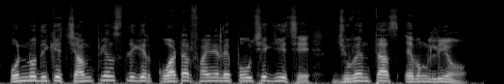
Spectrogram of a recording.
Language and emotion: Bengali, neutral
